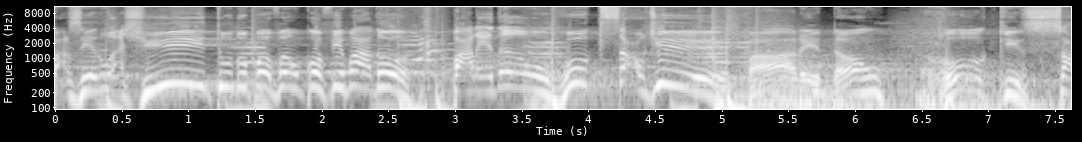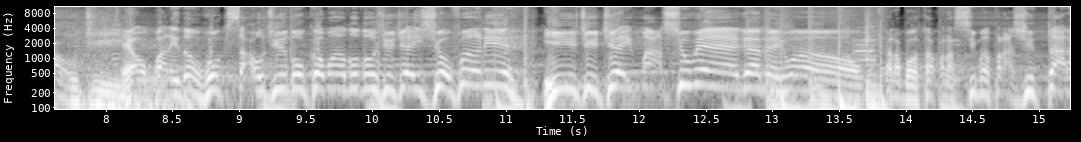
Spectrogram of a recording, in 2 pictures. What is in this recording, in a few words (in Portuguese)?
festa gravacao estilo ao vivo locutor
